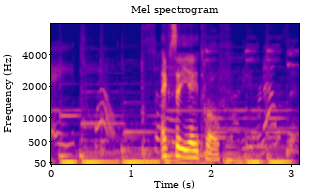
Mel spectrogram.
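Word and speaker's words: X Æ A-12: XAEA12. I mean, it's just X, the letter X. X. And then the AE is like pronounced Ash.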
